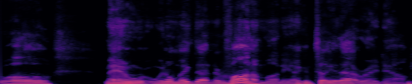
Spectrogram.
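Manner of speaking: modest, humble, matter-of-fact, low-key tone. Retelling a remark about money, imitating Brad humbly. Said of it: "in that Brad way".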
